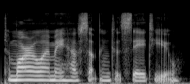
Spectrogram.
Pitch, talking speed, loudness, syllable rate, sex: 185 Hz, 315 wpm, -16 LUFS, 7.1 syllables/s, female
